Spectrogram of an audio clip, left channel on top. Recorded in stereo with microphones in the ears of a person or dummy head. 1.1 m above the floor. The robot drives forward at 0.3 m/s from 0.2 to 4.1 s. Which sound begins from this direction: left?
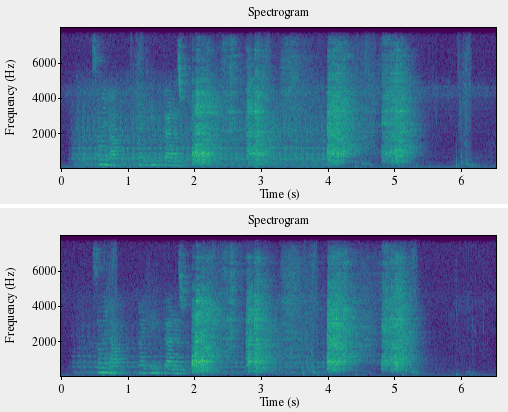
A woman speaking, at 0.5 s.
